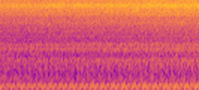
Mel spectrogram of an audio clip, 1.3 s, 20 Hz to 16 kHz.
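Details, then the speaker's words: Small air diaphragm pump on an OX Tool 2L coolant dispenser, heard in the background: a quiet, fast, even pulsing hum under a soft air hiss as air comes from the valve. No knocks or rattles; it is running normally. "you can hear it in the background back there and it's not particularly loud"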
